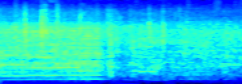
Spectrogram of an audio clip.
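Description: Renault Clio rally car's four-cylinder engine heard from inside the cabin, holding one steady note that fades out a little past halfway, over a constant hiss of road and tyre noise.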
